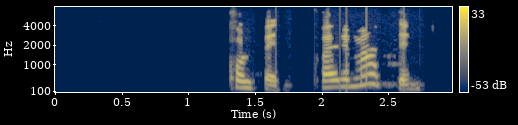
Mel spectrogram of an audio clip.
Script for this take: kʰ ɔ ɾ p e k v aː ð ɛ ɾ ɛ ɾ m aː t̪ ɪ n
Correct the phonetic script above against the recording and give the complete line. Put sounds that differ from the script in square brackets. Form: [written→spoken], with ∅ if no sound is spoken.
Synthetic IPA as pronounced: kʰ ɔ [ɾ→l] p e [k→kʰ] v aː ð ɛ ɾ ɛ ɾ m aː t̪ ɪ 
